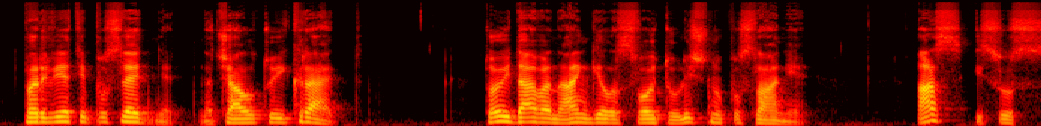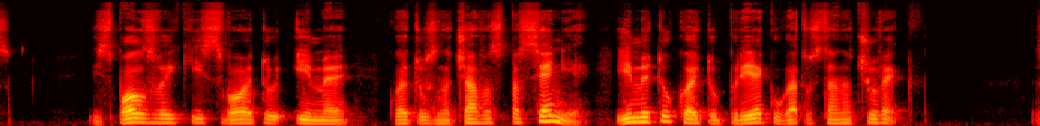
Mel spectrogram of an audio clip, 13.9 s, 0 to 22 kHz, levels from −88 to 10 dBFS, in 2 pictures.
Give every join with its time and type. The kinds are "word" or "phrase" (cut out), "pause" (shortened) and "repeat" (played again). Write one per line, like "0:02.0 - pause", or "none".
0:09.5 - pause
